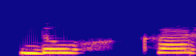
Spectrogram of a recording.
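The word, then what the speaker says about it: दुःख: Ahara rajasa syeshta dukha shoka maya pradaha. Dukha, that dukha, you can pronounce better. Dukha. That is how you have to pronounce.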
